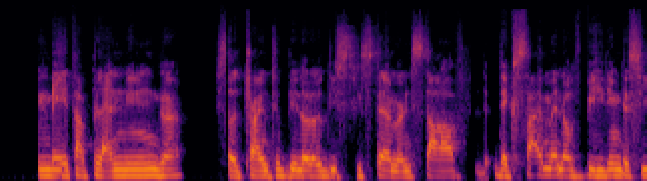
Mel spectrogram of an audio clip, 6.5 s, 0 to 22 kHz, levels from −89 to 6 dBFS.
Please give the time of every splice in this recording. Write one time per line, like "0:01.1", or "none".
0:04.6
